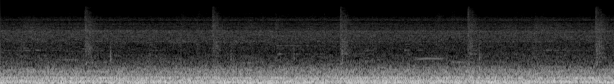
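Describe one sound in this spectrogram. A jet engine roars steadily inside an aircraft cabin.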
